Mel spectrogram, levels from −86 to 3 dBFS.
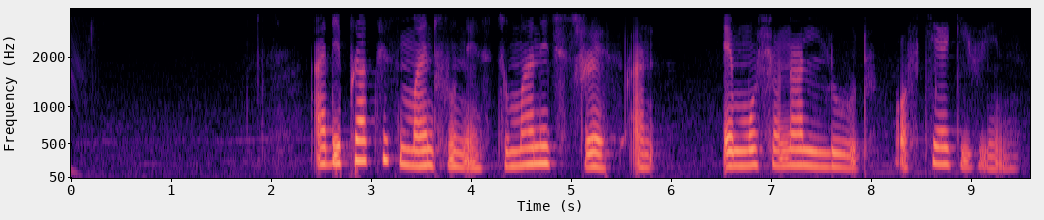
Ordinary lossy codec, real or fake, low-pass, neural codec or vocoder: none; real; 3.6 kHz; none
